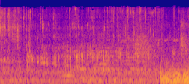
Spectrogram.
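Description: Water pours steadily from a water cooler in a church basement into a cup, a continuous splashing stream that grows slightly fuller and louder near the end.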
